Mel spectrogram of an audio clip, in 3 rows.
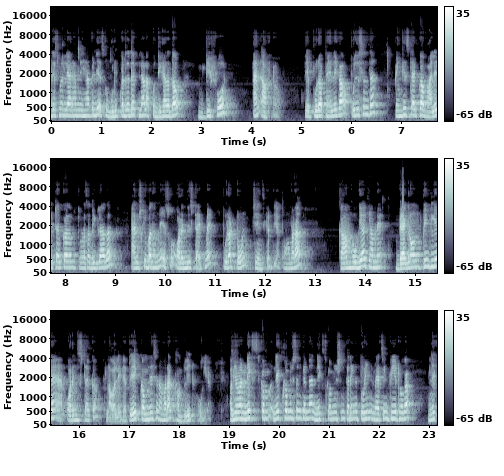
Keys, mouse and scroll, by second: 1.6 ctrl+g, 3.8 click, 10.5 click, 13.4 space, 13.7 ctrl+click, 17.9 space, 18.1 ctrl+click.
